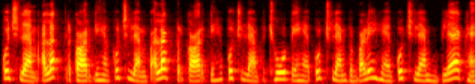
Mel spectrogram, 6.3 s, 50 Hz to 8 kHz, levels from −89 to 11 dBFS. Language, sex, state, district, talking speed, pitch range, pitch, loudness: Hindi, female, Madhya Pradesh, Dhar, 225 wpm, 185-265 Hz, 220 Hz, -20 LUFS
